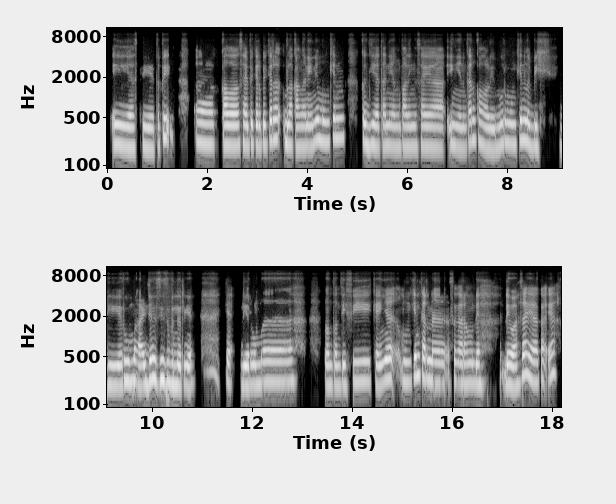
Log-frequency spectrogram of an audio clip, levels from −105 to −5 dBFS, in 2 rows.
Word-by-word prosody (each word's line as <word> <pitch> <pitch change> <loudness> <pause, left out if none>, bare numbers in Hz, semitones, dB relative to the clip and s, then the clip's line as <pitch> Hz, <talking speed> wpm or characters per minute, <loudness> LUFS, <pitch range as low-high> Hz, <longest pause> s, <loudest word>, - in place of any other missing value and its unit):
Iya 195 -2 +3 0.2
sih, 185 -1 +1 0.2
tapi, 185 +7 -1 0.6
eee, 210 -1 +2 0.2
kalau 195 0 +5
saya 195 -1 +1
pikir-pikir 200 +2 0 0.3
belakangan 185 -1 0
ini 220 +5 +1
mungkin 225 +2 0 0.5
kegiatan 190 -2 0
yang 185 - -3
paling 190 0 -2
saya 185 -1 -2
inginkan 190 +2 -3
kalau 205 -4 -2
libur 180 +4 -2
mungkin 205 +3 0
lebih 190 -2 -1 0.5
di 190 - 0 0.2
rumah 220 0 +3
aja 195 +4 +4 0.2
sih 230 - +5
sebenernya. 190 -2 +2 0.7
Kayak 205 -1 -3 0.2
di 185 - +5
rumah 195 +2 0 1.2
nonton 185 0 0
TV 190 -1 -3 0.4
kayaknya 195 +5 +3 0.3
mungkin 210 +4 +2
karena 225 -2 +3 0.4
sekarang 200 -2 -1
udah 195 -1 +1 0.5
dewasa 190 +4 +4 0.2
ya, 215 - +4
Kak, 220 - -1
ya, 280 - 0
195 Hz, 125 wpm, -23 LUFS, 190-210 Hz, 1.2 s, kalau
